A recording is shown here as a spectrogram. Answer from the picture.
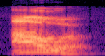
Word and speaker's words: hour: तो मैंने बताया था कि वर्ड ऐसे हैं जिनमें H साइलेंट रहता है और इनका प्रोनाउंसिएशन वाउल साउंड से होता है, HOUR, आवर, आवर।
